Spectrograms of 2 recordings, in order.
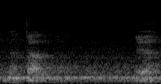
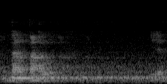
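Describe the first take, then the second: Both takes have the same delivery.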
